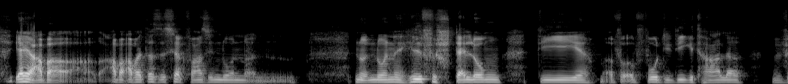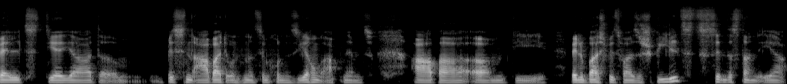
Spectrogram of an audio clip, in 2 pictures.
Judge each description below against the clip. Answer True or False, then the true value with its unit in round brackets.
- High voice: False (105 Hz)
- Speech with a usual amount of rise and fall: False (2.0 semitones)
